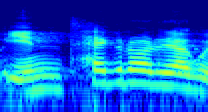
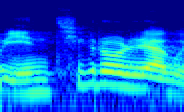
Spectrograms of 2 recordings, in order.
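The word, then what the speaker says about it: integral: 늘어뜨린 이렇게 쓸 거고 인테그럴이라고 읽으셔도 되고 인티그럴이라고 읽으셔도 되고 뭐 우리가 미국인이나 영국인이 아니니까 여러분들 편한 대로 읽어 주시면 됩니다.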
